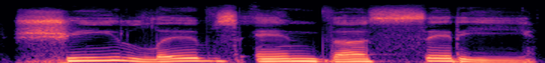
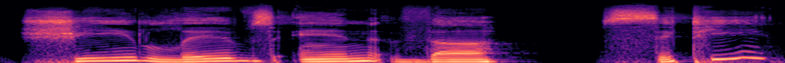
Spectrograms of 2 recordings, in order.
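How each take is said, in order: First: The middle of city has a soft D sound. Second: The middle of city has a crisp T sound. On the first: The speaker calls it right. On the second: The speaker calls it wrong.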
